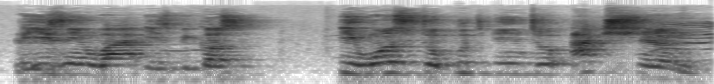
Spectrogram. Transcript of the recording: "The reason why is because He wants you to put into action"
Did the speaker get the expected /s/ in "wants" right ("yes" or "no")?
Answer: yes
